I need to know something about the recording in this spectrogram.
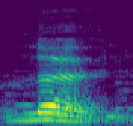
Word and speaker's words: learn: So the sound is Now the R, if we pronounce it, it's gonna sound very much country. Learn, learn. And what you'll notice is it also constricts your vocal tract. So in this case, we're going to lean more towards a British pronunciation.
